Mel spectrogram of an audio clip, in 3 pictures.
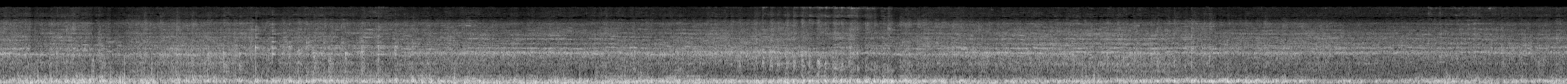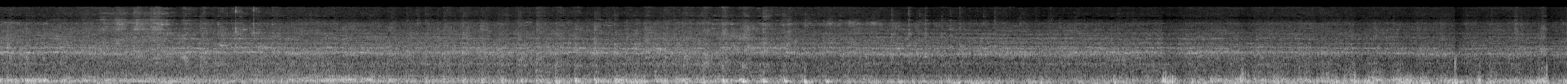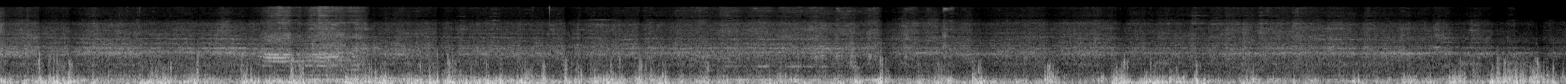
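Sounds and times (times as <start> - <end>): wheels clattering over rail joints: 0.0 - 33.9
freight train rumbling past: 0.0 - 47.0
train wheel squeal: 0.0 - 47.0.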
